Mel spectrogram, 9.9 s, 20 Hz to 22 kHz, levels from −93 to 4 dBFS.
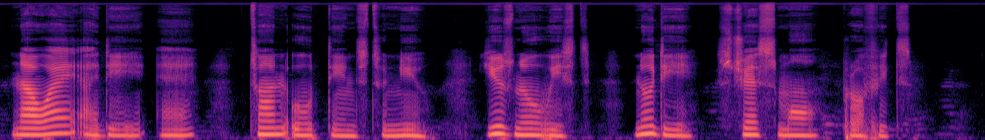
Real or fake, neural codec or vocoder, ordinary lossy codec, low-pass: real; none; none; none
